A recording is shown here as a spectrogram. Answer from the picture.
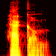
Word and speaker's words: HECM: It's called the home equity conversion mortgage, pronounced heckum by those who work with it every day.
